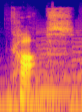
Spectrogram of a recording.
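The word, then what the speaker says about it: copse: of trees oh and it might not be pronounced copes let's see what google says cops okay so it's cops i guess so a cops of trees that's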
